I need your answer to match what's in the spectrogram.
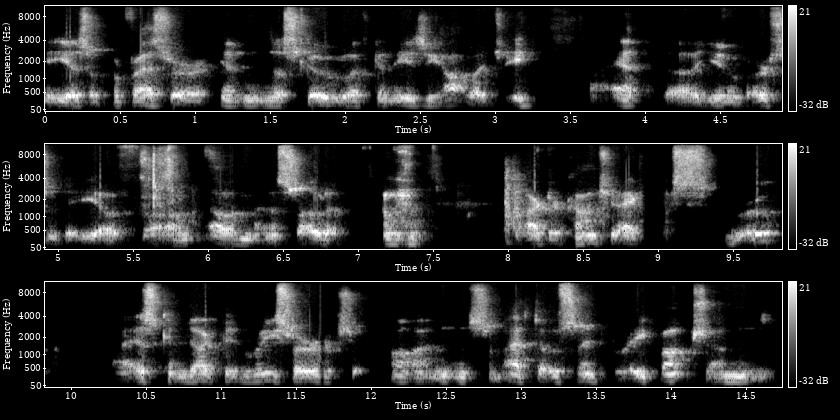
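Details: Person with adductor spasmodic dysphonia who tried vibro-tactile stimulation, treated with Botox injections and close to needing the next one, with increased voice strain; adductor spasmodic dysphonia.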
